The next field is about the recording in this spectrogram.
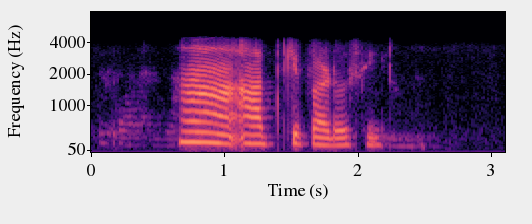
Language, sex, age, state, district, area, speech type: Hindi, female, 18-30, Rajasthan, Nagaur, urban, conversation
